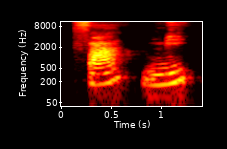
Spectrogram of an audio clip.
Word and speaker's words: família: No português europeu, a palavra família apresenta ali um iato ao seu final. A pronúncia, ela é feita de maneira diferente do português brasileiro e há uma intensificação, o que faz com que as duas vogais elas fiquem em sílabas separadas.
